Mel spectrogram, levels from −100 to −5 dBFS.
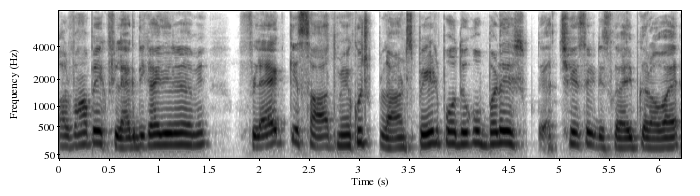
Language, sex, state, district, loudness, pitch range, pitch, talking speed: Hindi, male, Chhattisgarh, Korba, -15 LUFS, 165-210 Hz, 185 Hz, 240 wpm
